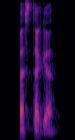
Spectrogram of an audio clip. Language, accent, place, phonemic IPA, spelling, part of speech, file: French, France, Lyon, /pas.ta.ɡa/, pastaga, noun, LL-Q150 (fra)-pastaga.wav
- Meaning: pastis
